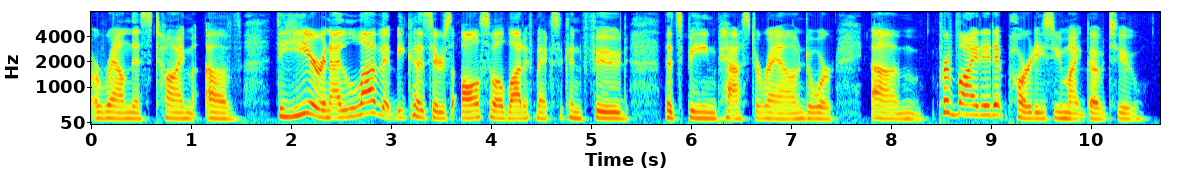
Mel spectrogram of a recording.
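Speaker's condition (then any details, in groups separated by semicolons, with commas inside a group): No condition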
